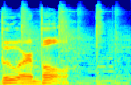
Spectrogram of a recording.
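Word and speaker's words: Boerboel: Pronounced Boer Bull, this dog was bred not to look intimidating, but to be intimidating.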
